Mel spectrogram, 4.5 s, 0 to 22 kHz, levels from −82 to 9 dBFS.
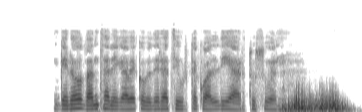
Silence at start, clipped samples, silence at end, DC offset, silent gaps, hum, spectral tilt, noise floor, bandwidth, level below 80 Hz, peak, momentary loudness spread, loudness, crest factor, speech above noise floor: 0.65 s; under 0.1%; 0.1 s; under 0.1%; none; none; -7 dB/octave; -87 dBFS; 7.8 kHz; -42 dBFS; -2 dBFS; 9 LU; -23 LUFS; 20 dB; 64 dB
